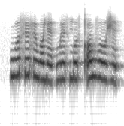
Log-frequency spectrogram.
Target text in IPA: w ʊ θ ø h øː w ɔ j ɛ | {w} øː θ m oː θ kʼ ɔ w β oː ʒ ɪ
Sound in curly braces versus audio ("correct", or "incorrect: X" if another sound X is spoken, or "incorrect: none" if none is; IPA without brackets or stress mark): correct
